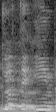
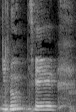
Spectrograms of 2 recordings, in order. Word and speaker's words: Gluten: Das heißt nicht Glutein, du machst mich fertig, das heißt Gluten.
